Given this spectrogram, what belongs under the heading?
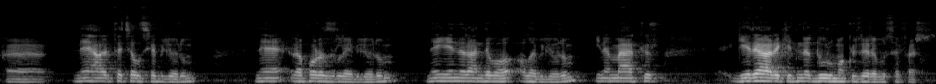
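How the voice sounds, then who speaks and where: At a fairly quick pace but with long, frequent pauses, a man talks in a fairly high, monotone, flat voice. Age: 40s. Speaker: astrologer. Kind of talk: casual vlog monologue. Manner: hesitant, many fillers.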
